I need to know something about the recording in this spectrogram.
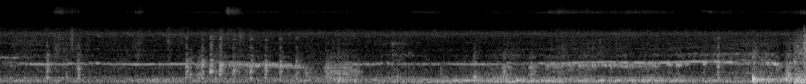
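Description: Chickens clucking in the background under a thin, steady high tone that holds through most of the stretch, with a few light taps about two to three seconds in.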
